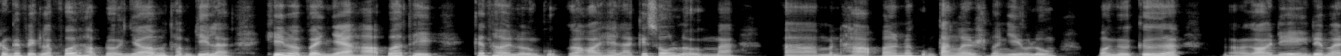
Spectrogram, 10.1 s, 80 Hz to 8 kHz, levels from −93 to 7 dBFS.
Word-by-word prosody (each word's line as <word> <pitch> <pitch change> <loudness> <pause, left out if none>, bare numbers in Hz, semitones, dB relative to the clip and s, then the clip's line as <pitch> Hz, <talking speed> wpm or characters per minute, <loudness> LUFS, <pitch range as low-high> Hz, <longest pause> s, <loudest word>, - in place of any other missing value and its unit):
trong 150 - +2
cái 165 - +3
việc 125 -4 -1
là 120 - +2
phối 170 +2 +6
hợp 160 - -1
đội 115 0 -1
nhóm, 170 +8 +2
thậm 125 -9 -4
chí 155 +5 +3
là 165 - +1 0.3
khi 180 -1 +7
mà 155 -3 +5
về 130 -1 +3
nhà 120 -1 +4
họp 120 +2 0
á 170 - +4
thì 125 -6 0 0.3
cái 170 -1 0
thời 120 -7 +2
lượng 115 +2 -2
cuộc - - -9
gọi 115 -1 0
hay 140 -1 -1
là 110 -3 -3
cái 150 +8 -2
số 175 +3 +2
lượng 120 -5 -1
mà, 110 -2 -3 0.4
à, 110 -1 -2
mình 115 0 -2
họp 115 +3 0
á 160 +1 +1
nó 170 +1 +1
cũng 140 +2 -8
tăng 145 -2 +1
lên 135 -1 +1
rất 165 +8 -8
là 160 - -2
nhiều 115 -3 -1
luôn, 125 0 -1 0.3
mọi 120 +1 -1
người 115 -2 +1
cứ, 155 +1 +3
ơ, 135 - +3 0.4
ờ, 115 -1 -5
gọi 105 +1 +1
điện 110 +1 +1
để 140 +2 +2
mà 135 -4 0
125 Hz, 300 wpm, -24 LUFS, 115-155 Hz, 0.4 s, khi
